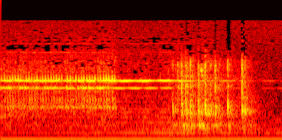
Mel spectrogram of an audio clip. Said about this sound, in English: on the morning of the third day after Myrna's call, when I wasn't even thinking about the phone, it rang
